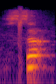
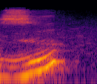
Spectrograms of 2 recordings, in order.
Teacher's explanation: You'll find this is again a pair, S and Z, because movement of the organs is same. The only difference is S is voiceless and Z is voiced.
